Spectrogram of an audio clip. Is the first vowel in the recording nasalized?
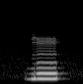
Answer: yes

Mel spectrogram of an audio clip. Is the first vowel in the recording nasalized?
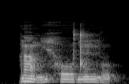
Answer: yes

